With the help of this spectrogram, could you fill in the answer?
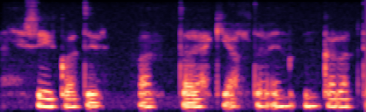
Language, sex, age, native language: Icelandic, female, 11, Icelandic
